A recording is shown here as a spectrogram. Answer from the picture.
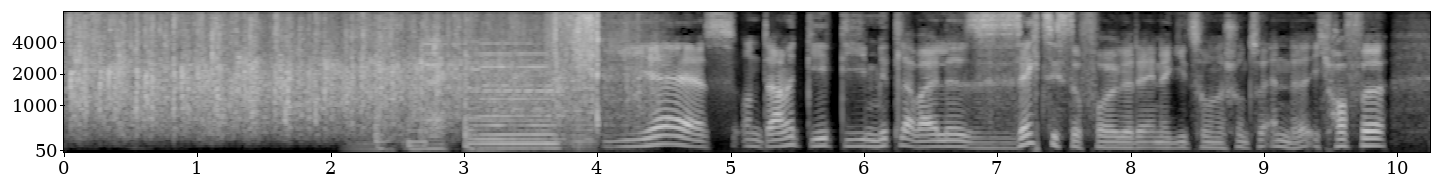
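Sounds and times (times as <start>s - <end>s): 
audience applauding the hosts at a live event: 0.0s - 4.4s
sustained musical notes: 2.1s - 4.3s
speech: 3.0s - 10.2s.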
